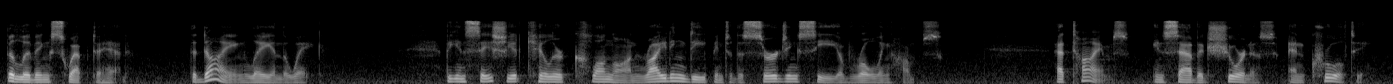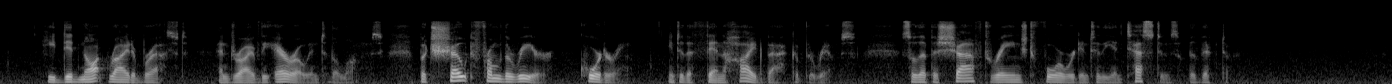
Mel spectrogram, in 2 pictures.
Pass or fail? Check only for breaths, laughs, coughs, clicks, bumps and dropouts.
pass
